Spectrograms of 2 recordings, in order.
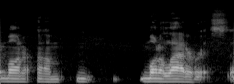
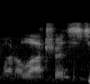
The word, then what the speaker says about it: monolatrist: that to be a monolaterist. I'm sorry, I'm pronouncing that wrong. I pronounce words wrong all the time, but I say monolatrist.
